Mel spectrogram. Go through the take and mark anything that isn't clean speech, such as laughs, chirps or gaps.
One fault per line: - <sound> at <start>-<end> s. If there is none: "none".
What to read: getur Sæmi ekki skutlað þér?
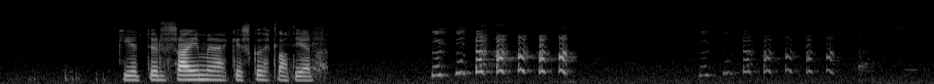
- laugh at 4.3-5.8 s
- laugh at 7.0-8.5 s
